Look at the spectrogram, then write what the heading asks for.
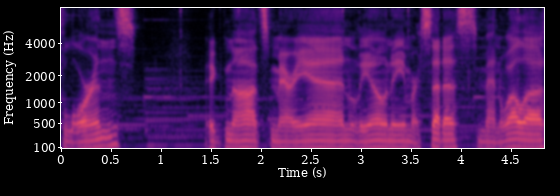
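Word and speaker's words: Lorentz: are pronounced weird lawrence i would say it's lorenz but it's apparently it's lauren's ignots marianne leone mercedes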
